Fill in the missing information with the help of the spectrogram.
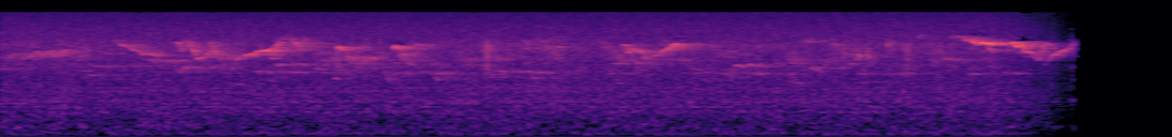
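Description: Ashy minivet giving thin, high, ringing trilled notes in quick bursts every second or so, over steady wind or traffic hiss.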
